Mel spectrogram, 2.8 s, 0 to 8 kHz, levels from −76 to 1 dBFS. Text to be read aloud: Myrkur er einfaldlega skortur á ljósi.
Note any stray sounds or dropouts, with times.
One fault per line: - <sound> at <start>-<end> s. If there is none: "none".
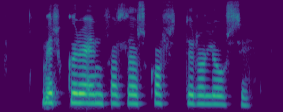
none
